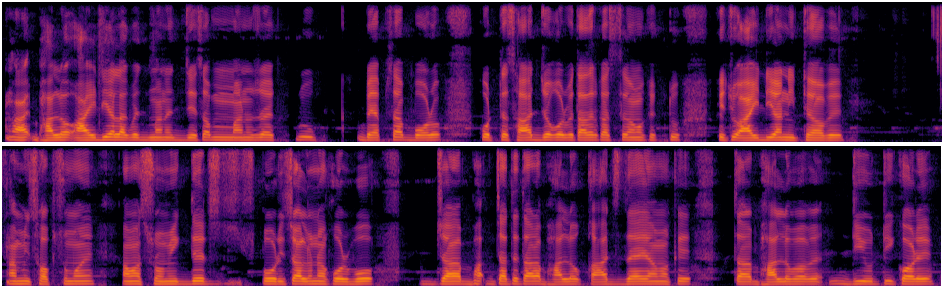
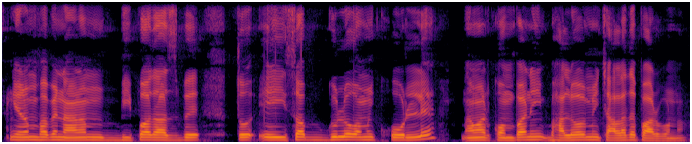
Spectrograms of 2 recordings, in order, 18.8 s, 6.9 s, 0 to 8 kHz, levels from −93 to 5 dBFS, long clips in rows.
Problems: none marked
